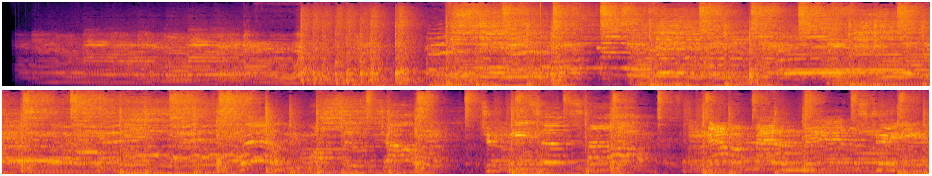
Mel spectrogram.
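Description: Live Southern rock band playing electric guitars, bass and drum kit. A held guitar chord fades in, then the drums and full band come in about three seconds in.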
